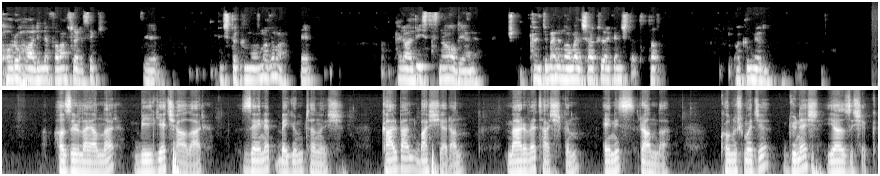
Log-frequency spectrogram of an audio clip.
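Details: Adult speaker (Turkish); stuttering.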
